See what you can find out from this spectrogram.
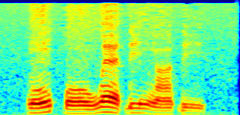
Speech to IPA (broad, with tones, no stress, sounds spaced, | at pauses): ɾ ũ˨˦ k͡p oː˨ w ɛ˦˨ ɗ i˦ ŋ ã˨ ɗ i˨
